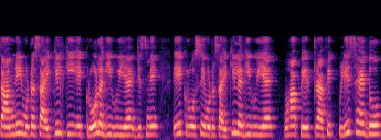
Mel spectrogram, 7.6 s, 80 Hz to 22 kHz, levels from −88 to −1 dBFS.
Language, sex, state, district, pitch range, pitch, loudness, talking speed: Hindi, female, Bihar, Araria, 230-260 Hz, 245 Hz, -17 LUFS, 175 wpm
